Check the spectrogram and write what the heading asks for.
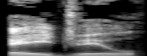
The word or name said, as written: Egeo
